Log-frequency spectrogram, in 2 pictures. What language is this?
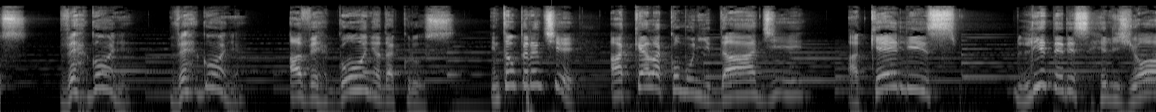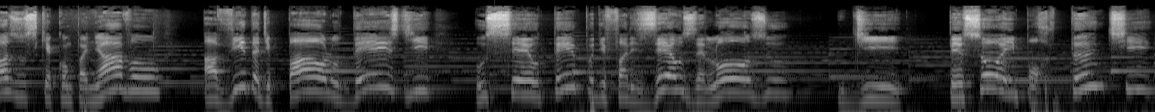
Portuguese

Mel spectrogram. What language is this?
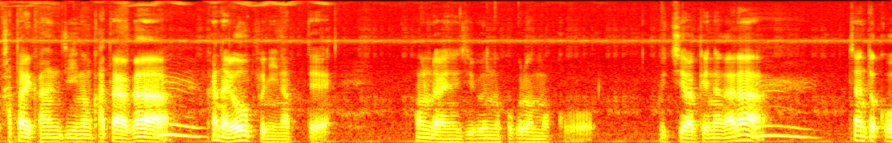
Japanese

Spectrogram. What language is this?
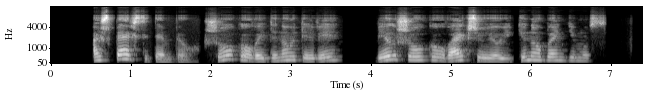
Lithuanian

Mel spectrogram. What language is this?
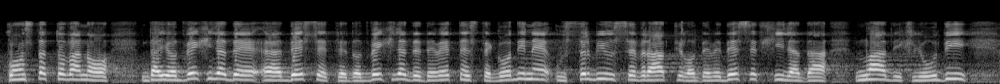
Serbian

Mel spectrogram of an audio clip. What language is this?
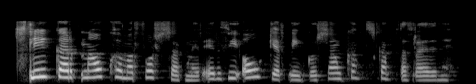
Icelandic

